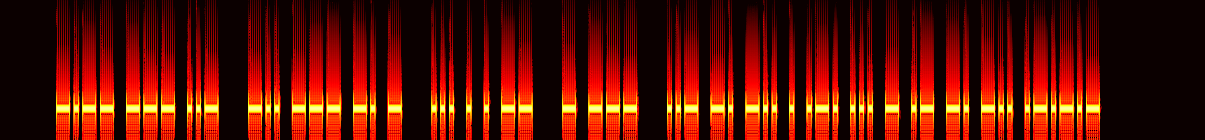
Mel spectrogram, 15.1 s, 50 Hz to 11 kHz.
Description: Morse code, heard as a keyed tone, about 22 wpm, 700 Hz. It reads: YOU DONT SEEM TO UNDERSTAND.
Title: Sentences from Top 1000 Words - Review Part 1 - 22wpm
